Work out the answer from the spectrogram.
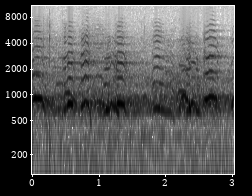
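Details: Tundra swans back at Goose Pond, Columbia County, south-central Wisconsin, USA, in spring, March 2016: a large flock giving overlapping high, hooting honks with rising and falling notes, a dense continuous chorus.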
